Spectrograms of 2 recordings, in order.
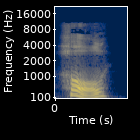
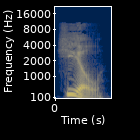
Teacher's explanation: So from the older word whole to the newer word heal, we can hear that shift from the back vowel to the front vowel.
